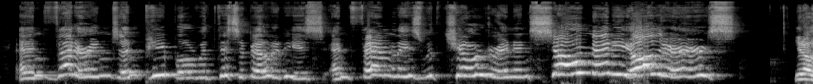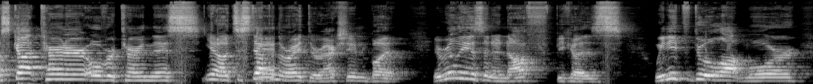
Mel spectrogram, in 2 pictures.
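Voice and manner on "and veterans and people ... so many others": very high, put-on granny voice, pitched way up. Quoting a senator's statement aloud: Granny Warren accent. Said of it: "I'm trying to do my Granny Warren accent".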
